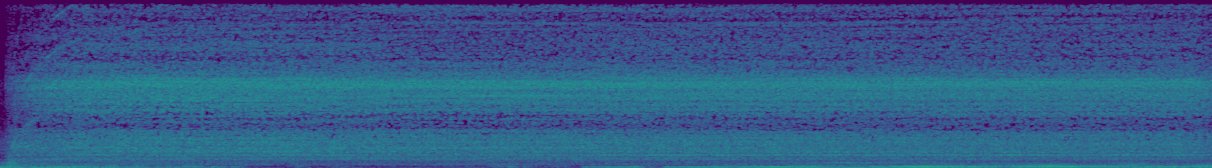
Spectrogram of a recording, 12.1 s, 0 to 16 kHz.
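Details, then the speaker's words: Makita 9553B angle grinder that was weak and smelled burnt, after installing carbon brushes: a high, even whine holds for twelve seconds without bogging or rattling, spinning fast again. Normal running. "OK OK, the engine is normal and the rotation is also fast again"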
